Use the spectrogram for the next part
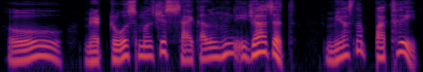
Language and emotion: Kashmiri, surprised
